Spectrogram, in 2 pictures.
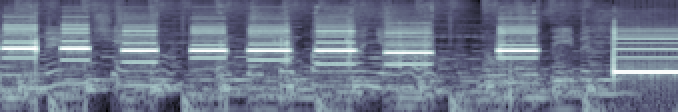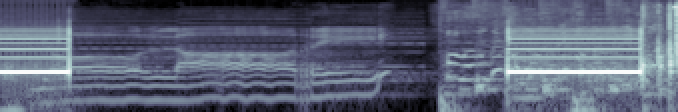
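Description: A telephone number is dialed as a quick run of about seven short beeps at shifting pitches, followed by loud, steady electronic tones of the busy signal, broken by a quieter wavering stretch.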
